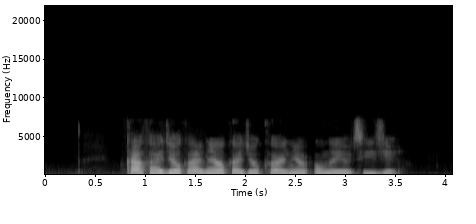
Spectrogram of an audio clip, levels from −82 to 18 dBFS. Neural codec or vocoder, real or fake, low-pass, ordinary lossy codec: codec, 16 kHz, 2 kbps, X-Codec, WavLM features, trained on Multilingual LibriSpeech; fake; 7.2 kHz; none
